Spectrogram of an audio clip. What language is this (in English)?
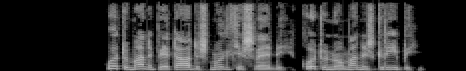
Latvian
